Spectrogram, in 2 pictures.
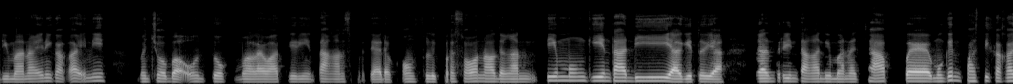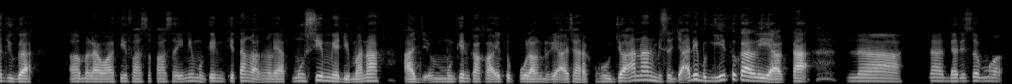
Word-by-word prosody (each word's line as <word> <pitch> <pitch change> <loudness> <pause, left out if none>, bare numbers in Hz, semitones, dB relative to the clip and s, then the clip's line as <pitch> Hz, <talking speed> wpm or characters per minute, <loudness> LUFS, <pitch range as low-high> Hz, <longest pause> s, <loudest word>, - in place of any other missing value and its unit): di 125 - -6
mana 125 +2 -2
ini 155 +1 -6
Kakak 145 0 -2
ini 170 +2 -6 0.4
mencoba 135 -1 -1
untuk 135 -1 -5
melewati 125 +1 -1
rintangan 125 -1 -5
seperti - - -19
ada 115 0 -1
konflik 130 +1 -5
personal 135 0 -1
dengan 125 -1 -3
tim 185 0 0
mungkin 180 -1 -1
tadi 165 0 +3
ya 130 - +7
gitu 130 +1 -1
ya, 125 -2 +2 0.3
dan 140 0 +2
rintangan 140 -3 -2
di 135 - -2
mana 130 0 -2
capek, 145 +1 +3
mungkin 180 +5 -2
pasti 155 +3 -4
Kakak 160 +1 0
juga, 140 -2 +4 0.4
eee, 140 - +1
melewati 135 +1 +1
fase-fase 135 0 -5
ini 155 - -5
mungkin 145 0 -3
kita 160 +3 -1
nggak 120 - +1
ngelihat 130 -1 0
musim 160 +4 0
ya, - - +4
di - - +1
mana 135 +6 +4 0.3
aji 125 0 +1
mungkin 135 +3 -2
Kakak 135 -1 +2
itu 145 - -3
pulang 135 -2 +3
dari 125 - -3
acara 130 -1 +1
kehujanan 155 +11 +2
bisa 140 0 -4
jadi 220 - +3
begitu 190 +6 -1
kali 170 -8 +7
ya, 125 -1 +6
Kak? 145 +2 +5 0.4
Nah 155 -3 +2 0.3
nah, 165 0 -1
dari 155 0 -1
semua 160 -2 -3
140 Hz, 175 wpm, -24 LUFS, 130-155 Hz, 0.4 s, ya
